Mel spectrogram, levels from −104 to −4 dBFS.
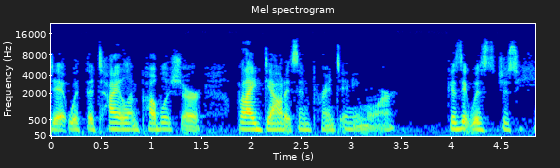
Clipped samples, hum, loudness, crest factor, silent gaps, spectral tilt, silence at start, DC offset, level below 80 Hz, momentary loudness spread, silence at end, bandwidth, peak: under 0.1%; none; -44 LUFS; 24 dB; none; -3.5 dB/octave; 0 s; under 0.1%; -82 dBFS; 13 LU; 0 s; 14 kHz; -20 dBFS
